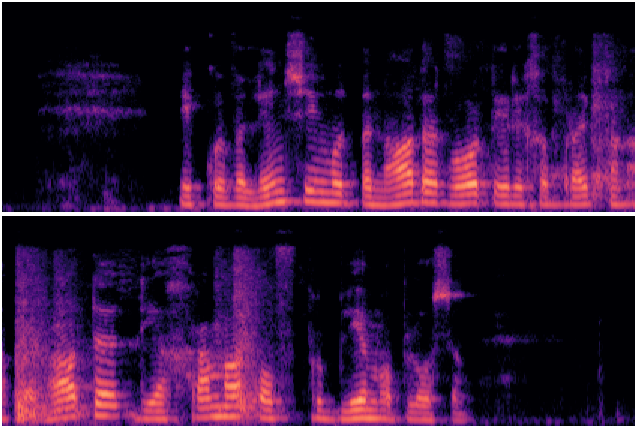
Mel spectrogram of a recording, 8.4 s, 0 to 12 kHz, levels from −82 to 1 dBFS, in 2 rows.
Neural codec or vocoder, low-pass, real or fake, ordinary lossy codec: codec, 16 kHz, 8 kbps, FreqCodec, smaller model; 7.2 kHz; fake; Opus, 32 kbps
